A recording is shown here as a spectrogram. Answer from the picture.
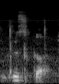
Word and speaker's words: Grüß Gott: Grüß Gott.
